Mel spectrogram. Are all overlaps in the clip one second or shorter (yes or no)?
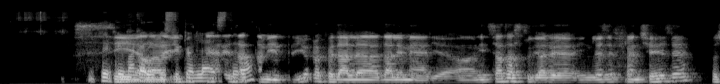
no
